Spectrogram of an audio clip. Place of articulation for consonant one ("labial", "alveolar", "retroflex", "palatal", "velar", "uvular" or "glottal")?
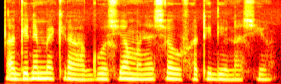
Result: velar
